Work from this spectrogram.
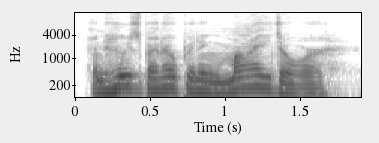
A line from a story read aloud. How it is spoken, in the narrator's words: breathed Violet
